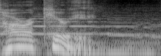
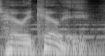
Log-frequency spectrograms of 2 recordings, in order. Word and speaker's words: harakiri: In the samurai tradition, one form of ritual suicide, or seppuku, was harakiri, was often mispronounced as harikiri.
